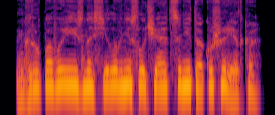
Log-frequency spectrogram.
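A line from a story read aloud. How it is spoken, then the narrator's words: Sighing. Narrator (Russian): вздохнула Таиса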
